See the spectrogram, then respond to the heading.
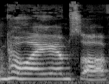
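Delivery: cowering, pleading tone. Player grovels before the disgusted character, groveling and begging. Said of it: "start groveling and cowering and begging".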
